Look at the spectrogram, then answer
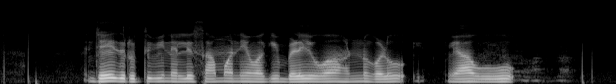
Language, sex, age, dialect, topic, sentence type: Kannada, male, 18-24, Central, agriculture, question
